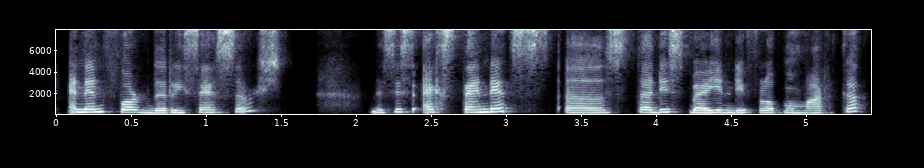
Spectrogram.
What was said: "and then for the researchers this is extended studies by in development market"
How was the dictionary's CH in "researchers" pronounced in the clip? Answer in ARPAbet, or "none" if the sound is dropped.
S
